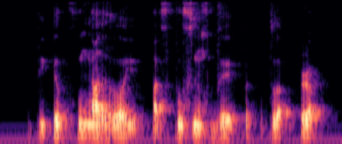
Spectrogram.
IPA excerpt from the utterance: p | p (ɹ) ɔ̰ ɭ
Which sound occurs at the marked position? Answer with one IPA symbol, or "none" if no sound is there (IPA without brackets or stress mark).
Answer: l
